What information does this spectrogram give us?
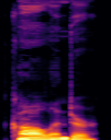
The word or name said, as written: colander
